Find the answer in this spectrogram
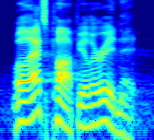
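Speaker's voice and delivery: heavy, dry, knowing sarcasm. A speaker remarks to the audience with sarcasm. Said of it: "Y'all get the sarcasm there".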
